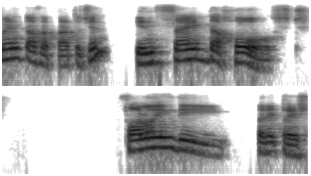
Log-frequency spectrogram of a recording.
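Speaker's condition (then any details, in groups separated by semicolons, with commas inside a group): No condition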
